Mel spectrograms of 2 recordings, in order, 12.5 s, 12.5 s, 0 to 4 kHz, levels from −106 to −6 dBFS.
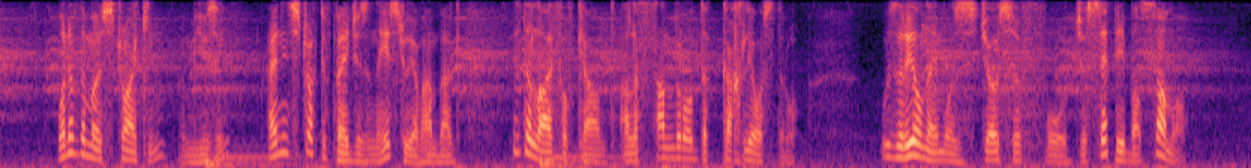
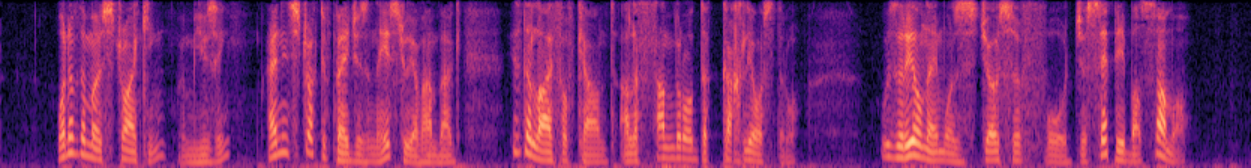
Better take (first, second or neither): second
